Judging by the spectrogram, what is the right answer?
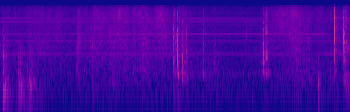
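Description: Quiet close-up handling noises: a few short rustles and light clicks over a faint steady high tone, with a pair of sharper clicks near the end.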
